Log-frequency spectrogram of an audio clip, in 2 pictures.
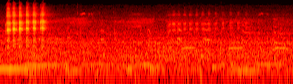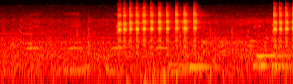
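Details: Juvenile snail kite at Lagoa do Queimado, Sítio Boa Vista, Pendências, Rio Grande do Norte, Brazil. Harsh, rapid rattling bursts of about ten clipped notes each, heard three times, with a fainter similar series between them over a low engine hum.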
